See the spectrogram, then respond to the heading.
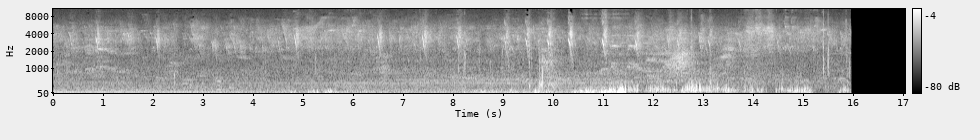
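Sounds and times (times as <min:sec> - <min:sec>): small birds chirping: 0:00.0 - 0:16.0
low rumble: 0:03.5 - 0:15.2.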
